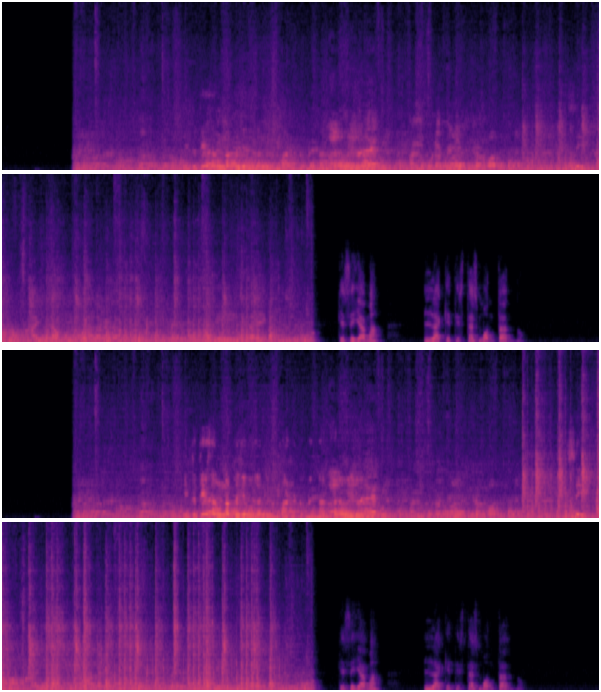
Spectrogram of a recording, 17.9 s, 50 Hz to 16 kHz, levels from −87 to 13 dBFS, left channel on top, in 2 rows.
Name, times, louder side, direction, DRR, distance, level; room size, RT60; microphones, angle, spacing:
sound 1, 1.0-13.6, equal, ahead, 0.6 m, -33 dB
voice 1, 2.7-5.6 8.4-8.8, right 4 dB, 80° right, 0.7 m, -30 dB
voice 2, 6.1-7.3 9.4-10.8 12.1-13.4 14.0-14.6 15.3-16.8, left 2 dB, 75° left, 1.0 m, -39 dB
Gunshot gunfire, 7.8-13.2, right 6 dB, 45° right, 0.6 m, -35 dB
12.5 x 4.8 x 3.3 m
head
